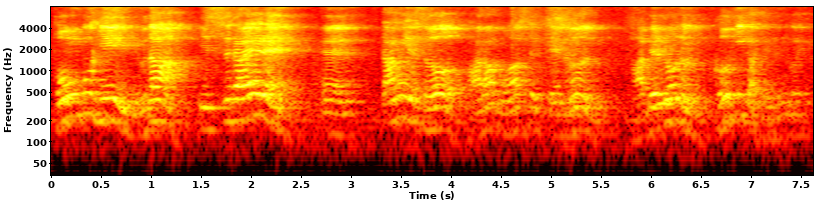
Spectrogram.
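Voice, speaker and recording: A man preaching a sermon as a pastor, measured and building to emphatic points, recorded in a church sanctuary. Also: on the high side, very animated, a little hiss or hum. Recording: roomy echo, distant mic.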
